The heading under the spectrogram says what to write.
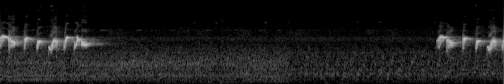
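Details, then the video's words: Female red-whiskered bulbul in the breeding season calling for a male, giving rippling bursts of quick, clear whistled notes that waver up and down, with a quiet gap of several seconds between bursts. "Tiếng Chào Mào Mái Gọi Trống Mùa Sinh Sản"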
